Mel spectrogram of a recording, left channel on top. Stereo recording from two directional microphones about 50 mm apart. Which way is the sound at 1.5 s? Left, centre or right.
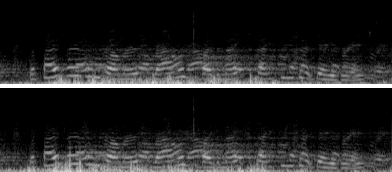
Right.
